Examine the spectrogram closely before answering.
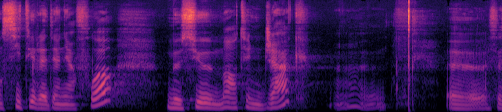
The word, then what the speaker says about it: Martin Jacques: que nous avons cité la dernière fois Monsieur Martin Jack ça s'écrit Martin Jacques bon qui nous dit China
